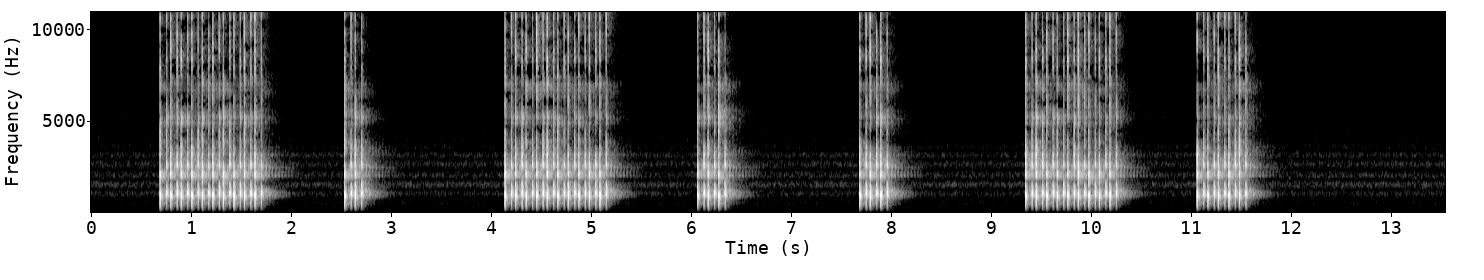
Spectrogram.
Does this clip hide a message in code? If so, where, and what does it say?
Yes: pulse dialling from 0.7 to 11.6 s, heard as clicks on a phone line, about 10 pulses a second, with room echo. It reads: 0 2 0 3 3 9 5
